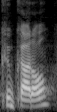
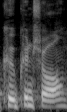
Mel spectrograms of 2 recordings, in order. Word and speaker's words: kubectl: If you already have the local command line tool, which is called kubectl, or kube control, depending on your pronunciation, if you already have it on your system, you don't have to run that again.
